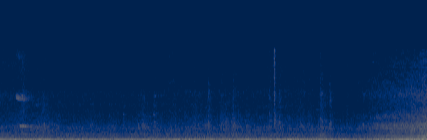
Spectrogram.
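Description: Mitsubishi Fuso Fighter dump truck's diesel engine running, heard from inside the cab as a steady low rumble that grows louder near the end.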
